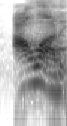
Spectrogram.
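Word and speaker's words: hour: কেন বসালাম, দেখো আওয়ার, এইচ ও ইউ আর, এই আওয়ার শব্দটা, আওয়ার শব্দটা কি দিয়ে শুরু হয়েছে, এইচ দিয়ে, এইচ দিয়ে শুরু হলে তার উচ্চ, এইচটা হচ্ছে কনসোনেন্ট, অথচ সেটার উচ্চারণটা কিসের মতো হচ্ছে, আওয়ার, আ, আ মানেই হচ্ছে কি, সেটা ভাওয়েল, ভাওয়েলের মতো উচ্চারণটা হচ্ছে, তাই শুরু হয়েছে কনসোনেন্ট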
